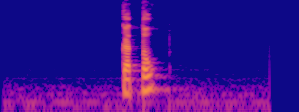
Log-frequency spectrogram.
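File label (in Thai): "กะตุ๊ก" ภาษาโคราช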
